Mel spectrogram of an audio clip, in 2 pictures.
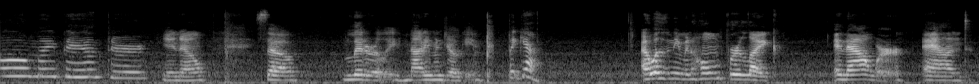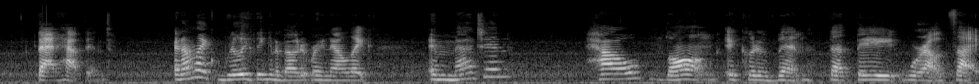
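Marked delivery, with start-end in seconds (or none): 0.0-1.5 high, slow, sweet cooing voice. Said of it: "go and sweet talk him and be like".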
